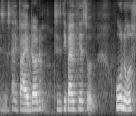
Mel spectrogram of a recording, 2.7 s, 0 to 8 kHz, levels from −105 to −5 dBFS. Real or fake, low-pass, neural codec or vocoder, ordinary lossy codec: fake; none; codec, 16 kHz, 0.8 kbps, ZipCodec; none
